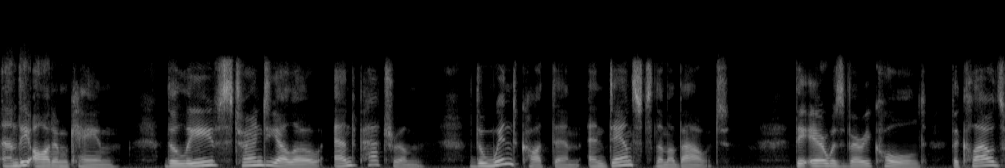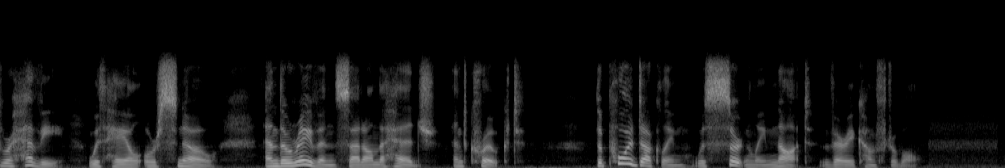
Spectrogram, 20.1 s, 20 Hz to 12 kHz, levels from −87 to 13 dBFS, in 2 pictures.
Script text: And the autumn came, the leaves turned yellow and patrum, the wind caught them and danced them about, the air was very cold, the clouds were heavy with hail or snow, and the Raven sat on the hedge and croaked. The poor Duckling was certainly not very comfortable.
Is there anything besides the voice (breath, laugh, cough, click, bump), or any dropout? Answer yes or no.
no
